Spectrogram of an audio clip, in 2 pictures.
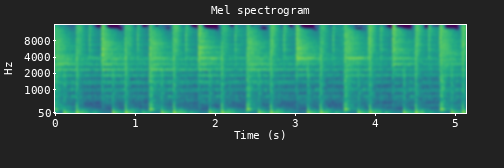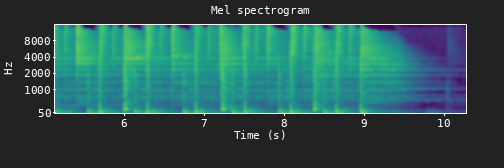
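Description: Drum kit playing a funk groove: a steady hi-hat and cymbal ostinato with regular snare backbeats, and the bass drum playing a pattern of paired notes (groups of twos) against it. The playing stops about nine and a half seconds in, and the cymbals ring out briefly.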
